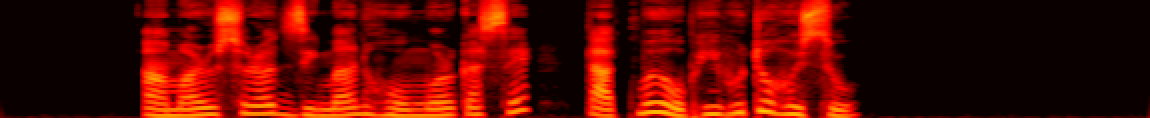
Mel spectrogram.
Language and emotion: Assamese, fearful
